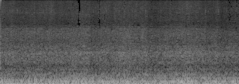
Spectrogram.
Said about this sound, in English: I'm next to a bus. Can you hear?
